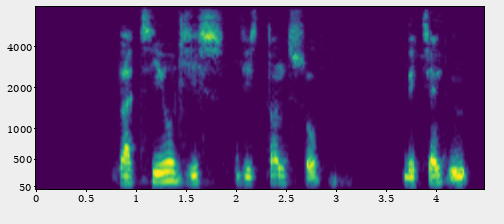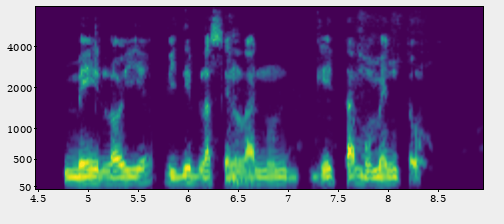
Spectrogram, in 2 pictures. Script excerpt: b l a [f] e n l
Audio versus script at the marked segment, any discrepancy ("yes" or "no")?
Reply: yes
